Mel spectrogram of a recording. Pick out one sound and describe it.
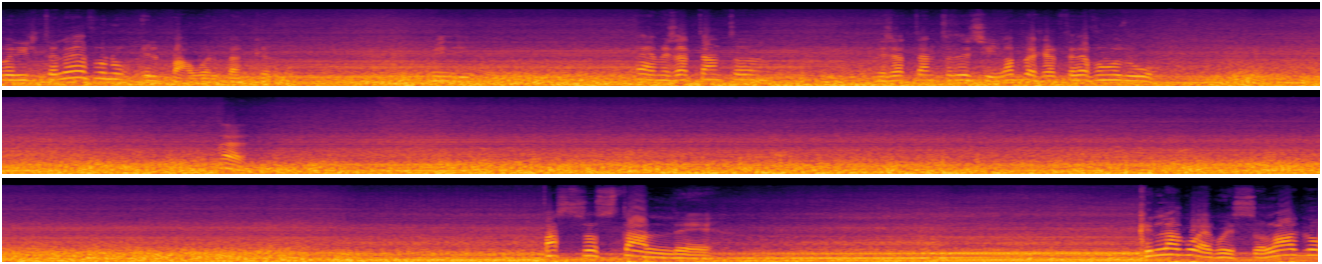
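A motorcycle engine drones steadily at speed.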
